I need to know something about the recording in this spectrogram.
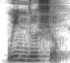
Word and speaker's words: window shop: Window shop. We have our stress on the first syllable of the first word.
